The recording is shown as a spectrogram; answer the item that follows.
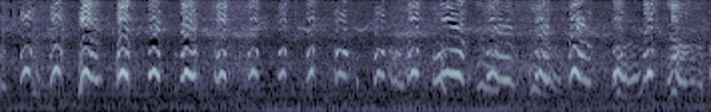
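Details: Two female Pekingese puppies whine steadily, a string of bent, high whimpers coming about four per second with little pause, some breaking into sharper squeals midway, over a low room hum.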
